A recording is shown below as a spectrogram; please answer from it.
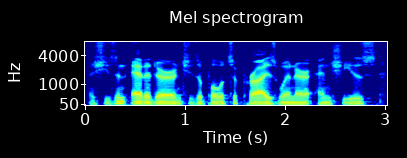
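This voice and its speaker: A man's voice: very deep voice, completely flat delivery, fast talker, dry recording, clean studio sound. A middle-aged man from Queens, New York, talking as an interview guest in a talkative, digressive, wryly joking way. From Queens, New York City. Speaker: interview guest, playwright and English professor. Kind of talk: anecdotal interview conversation.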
